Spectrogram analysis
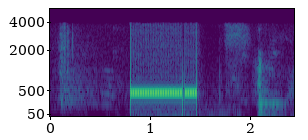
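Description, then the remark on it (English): One loud, steady electronic ringback tone of an outgoing phone call, lasting under a second, a smooth mid-pitched hum. Faint voices murmur before and after it. “I'm gonna call this guy and see if he answers the phone”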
